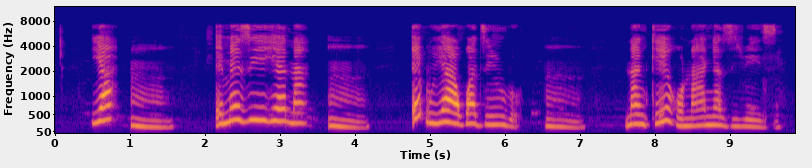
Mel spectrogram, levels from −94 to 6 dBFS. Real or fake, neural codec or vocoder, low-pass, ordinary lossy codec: real; none; 7.2 kHz; none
